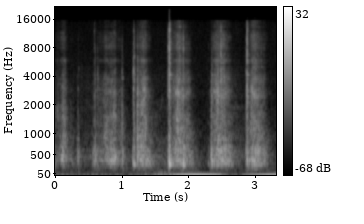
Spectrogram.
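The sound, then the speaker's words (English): Gritty rasping and rubbing of the top section of an Italian-style stovetop coffee pot being screwed tightly onto its base, heard as several scraping bursts in an uneven back-and-forth rhythm. “And that kind of helps funnel the coffee into the filter without getting coffee all over the place. And then basically you want to take the top part and screw it on the top.”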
